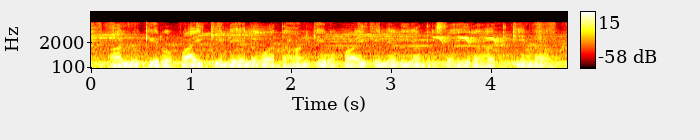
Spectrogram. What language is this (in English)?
Maithili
